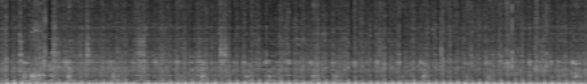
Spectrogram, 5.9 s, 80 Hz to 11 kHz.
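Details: 2009 Cadillac CTS 3.6L LY7 RWD with 6L50E automatic at steady idle: loose, irregular knocking underneath at a few per second, too inconsistent for a rod knock, loudest through the transmission inspection cover; flexplate failure, perimeter separated from plate.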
